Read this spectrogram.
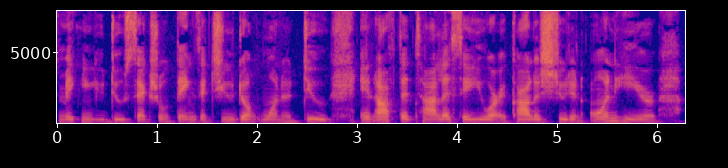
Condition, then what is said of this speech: None; typical speech.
